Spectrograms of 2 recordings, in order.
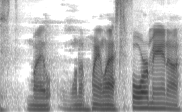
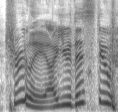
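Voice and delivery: incredulous look voiced; 9 semitones higher than usual. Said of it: "one of those looks of, like".

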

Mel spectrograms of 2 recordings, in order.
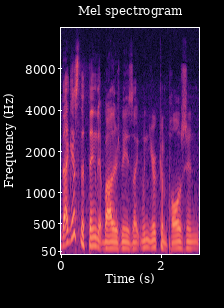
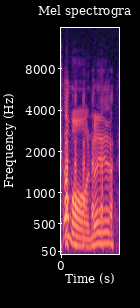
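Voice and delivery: higher, louder mock whine; whiny coworker; 7 semitones higher, 5 dB louder, much slower than usual. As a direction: complain like the annoyed coworker. Coworker whining.

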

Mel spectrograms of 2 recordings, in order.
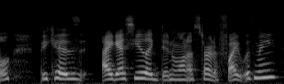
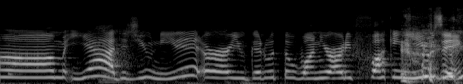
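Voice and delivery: sarcastic retort; 3 semitones higher, 5 dB louder than usual. Retold or imitated. Mock retort to rude old man.

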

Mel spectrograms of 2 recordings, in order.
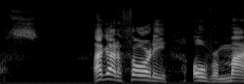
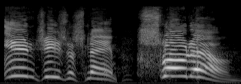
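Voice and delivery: slow, much louder and higher cry; commanding shout; 12 semitones higher, 11 dB louder, slower than usual. Retold or imitated. Preacher commands the hurricane to slow down, shouting. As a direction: rebuke the storm with everything you have. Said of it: "And I said".

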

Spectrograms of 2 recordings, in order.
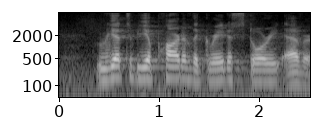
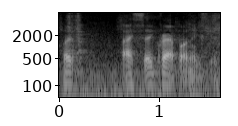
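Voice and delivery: sheepish aside; 7 semitones lower, 7 dB quieter, faster than usual. Real, not acted. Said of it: "aside after saying crap".

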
